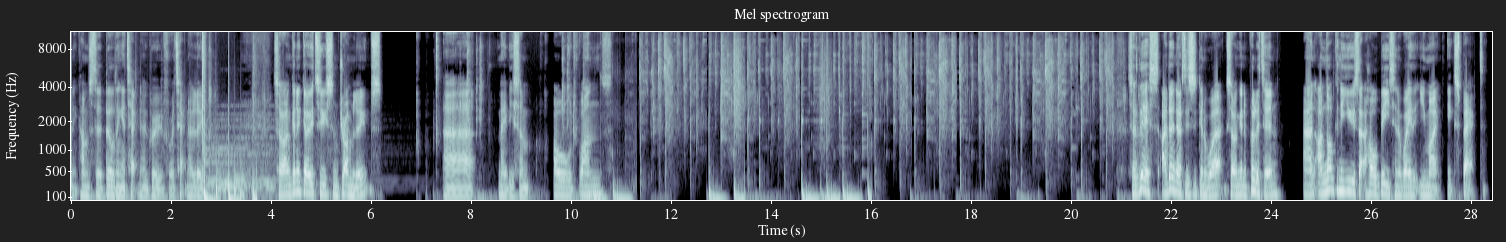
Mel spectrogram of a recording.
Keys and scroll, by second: 2.5 space, 7.6 Up, 7.8 Down, 8.1 Right, 9.7 Up, 9.9 Right, 10.2 Down, 12.6 Down, 13.3 Up, 15.2 Up, 16.7 Up, 17.6 Down, 18.8 Up, 20.0 Down, 20.8 space.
